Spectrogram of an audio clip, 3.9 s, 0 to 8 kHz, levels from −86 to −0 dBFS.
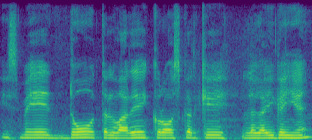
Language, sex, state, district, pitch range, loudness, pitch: Hindi, male, Chandigarh, Chandigarh, 150-160 Hz, -15 LUFS, 155 Hz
